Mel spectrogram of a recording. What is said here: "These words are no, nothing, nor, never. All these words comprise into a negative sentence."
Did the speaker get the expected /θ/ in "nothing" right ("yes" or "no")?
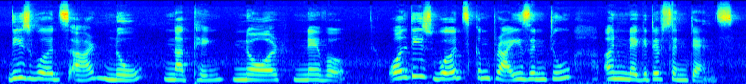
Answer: no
